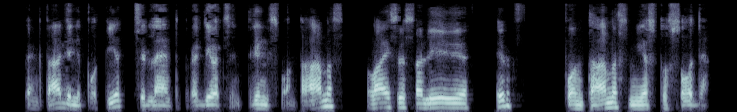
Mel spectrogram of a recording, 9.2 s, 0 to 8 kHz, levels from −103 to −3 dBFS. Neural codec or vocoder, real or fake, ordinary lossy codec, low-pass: codec, 44.1 kHz, 7.8 kbps, Pupu-Codec; fake; MP3, 48 kbps; 7.2 kHz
